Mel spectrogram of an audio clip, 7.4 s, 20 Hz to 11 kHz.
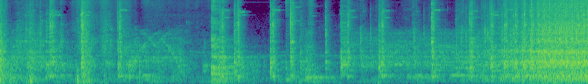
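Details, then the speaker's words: Melco Summit embroidery machine stitching an 8,000-stitch logo on a jacket at 850 stitches per minute: rapid, fairly even chattering stitch rhythm, no knocks or grinding; running normally. "So, like I said, we are running currently at 850."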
